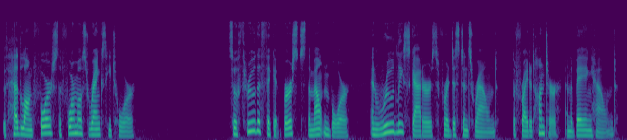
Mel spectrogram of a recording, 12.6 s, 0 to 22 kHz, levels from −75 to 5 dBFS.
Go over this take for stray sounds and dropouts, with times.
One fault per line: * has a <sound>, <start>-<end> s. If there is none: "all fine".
all fine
